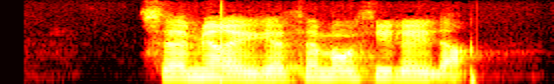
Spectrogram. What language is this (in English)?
Kabyle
